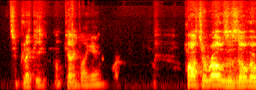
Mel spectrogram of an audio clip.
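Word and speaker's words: Czaplicki: Is it Chuplicki? It's spelled spelled C Z A P L I C K I. So I think Chuplicki. Chuplicki.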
